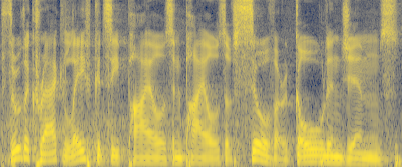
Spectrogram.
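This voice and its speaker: A man narrating a scripted radio play tale as an expressive, dramatic storyteller. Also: deep voice, slow, a little hiss or hum.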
